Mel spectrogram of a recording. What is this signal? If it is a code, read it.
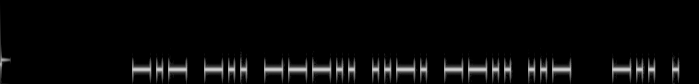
Morse code, heard as a keyed tone, about 20 wpm, 700 Hz. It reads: KD8FZU DE
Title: USA Callsign DE Callsign 20wpm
